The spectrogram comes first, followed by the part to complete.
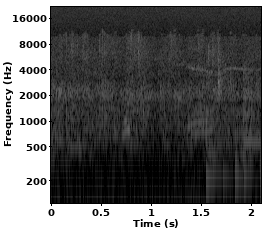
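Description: Near silence: a pause between spoken announcements.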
